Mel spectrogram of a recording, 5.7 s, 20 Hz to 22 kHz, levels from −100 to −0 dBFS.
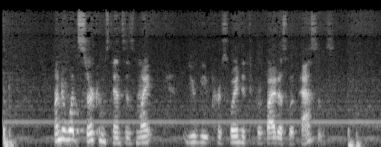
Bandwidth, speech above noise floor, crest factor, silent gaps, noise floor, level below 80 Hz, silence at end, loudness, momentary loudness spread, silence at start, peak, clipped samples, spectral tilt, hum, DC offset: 16.5 kHz; 27 dB; 18 dB; none; -46 dBFS; -38 dBFS; 0.3 s; -19 LUFS; 15 LU; 0.05 s; -2 dBFS; under 0.1%; -6.5 dB/octave; none; under 0.1%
